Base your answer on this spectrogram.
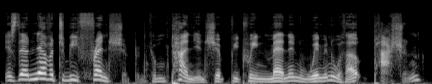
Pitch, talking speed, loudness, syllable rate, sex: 150 Hz, 195 wpm, -19 LUFS, 5.9 syllables/s, male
